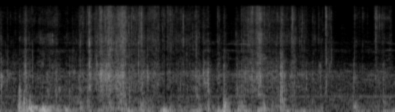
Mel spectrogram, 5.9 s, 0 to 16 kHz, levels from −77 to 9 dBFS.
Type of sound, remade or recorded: recorded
